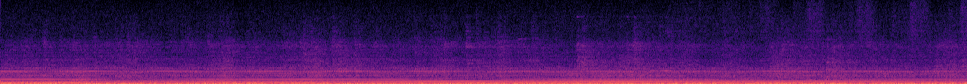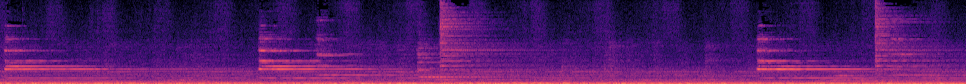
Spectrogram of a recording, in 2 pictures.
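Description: Live drone music: a steady low drone with held tones, joined from about halfway by bell-like metallic strikes that ring out about five times.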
